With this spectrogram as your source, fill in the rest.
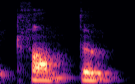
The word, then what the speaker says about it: kvantum: If I want to say quantum in Swedish, I would say kvantum. KV, kvant, kvantum.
